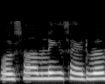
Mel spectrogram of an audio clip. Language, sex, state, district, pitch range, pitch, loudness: Rajasthani, female, Rajasthan, Churu, 250-270 Hz, 260 Hz, -13 LUFS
